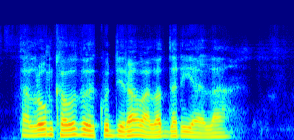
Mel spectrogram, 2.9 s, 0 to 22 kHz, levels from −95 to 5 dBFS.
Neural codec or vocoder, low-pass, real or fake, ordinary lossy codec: codec, 16 kHz in and 24 kHz out, 0.6 kbps, FocalCodec, streaming, 2048 codes; 10.8 kHz; fake; none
